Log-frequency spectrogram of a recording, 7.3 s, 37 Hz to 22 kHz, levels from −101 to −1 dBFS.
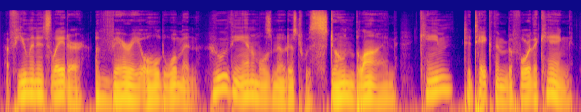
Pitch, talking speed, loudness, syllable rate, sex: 90 Hz, 180 wpm, -18 LUFS, 5.2 syllables/s, male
